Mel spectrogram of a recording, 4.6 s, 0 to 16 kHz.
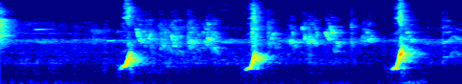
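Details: Pet African grey parrot repeating a sharp rising whistled click three times, roughly every 1.3 seconds, with soft babbling notes between them.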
